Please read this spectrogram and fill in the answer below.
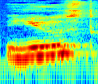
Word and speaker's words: used: Bude to a used car or unused car? Keďže used vyslovujeme na J, bude to a used car.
